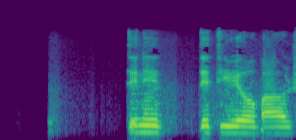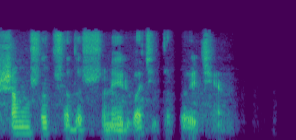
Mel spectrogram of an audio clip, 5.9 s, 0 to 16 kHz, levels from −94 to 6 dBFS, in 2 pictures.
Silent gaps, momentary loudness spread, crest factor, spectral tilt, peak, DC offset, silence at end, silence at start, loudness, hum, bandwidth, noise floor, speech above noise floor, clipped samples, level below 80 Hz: none; 16 LU; 16 dB; -4.5 dB/octave; -2 dBFS; under 0.1%; 0.75 s; 0.5 s; -16 LUFS; none; 8 kHz; -70 dBFS; 54 dB; under 0.1%; -60 dBFS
